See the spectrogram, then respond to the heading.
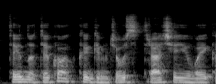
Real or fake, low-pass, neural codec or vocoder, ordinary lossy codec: fake; 10.8 kHz; vocoder, 24 kHz, 100 mel bands, Vocos; MP3, 96 kbps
